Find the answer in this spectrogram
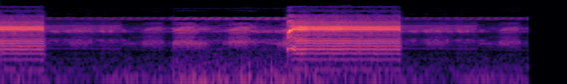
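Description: Frogs calling at night with high, nasal, steady tones that start and stop abruptly.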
